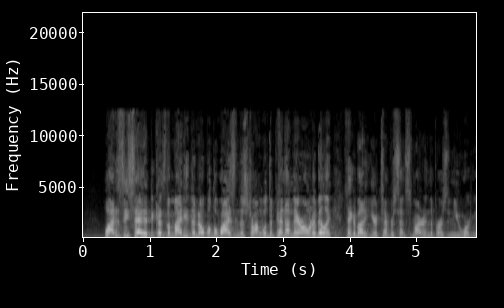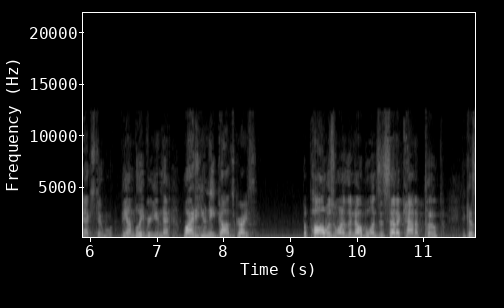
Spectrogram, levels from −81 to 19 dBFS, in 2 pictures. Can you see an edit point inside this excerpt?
no; 0 cuts

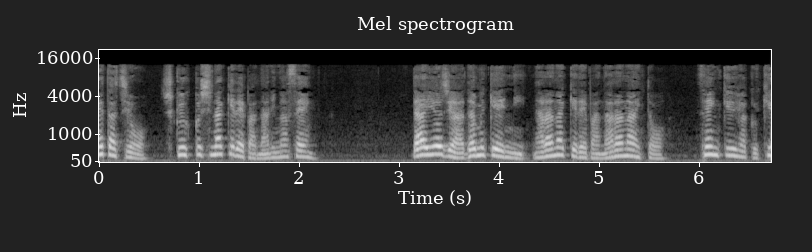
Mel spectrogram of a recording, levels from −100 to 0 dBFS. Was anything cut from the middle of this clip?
no; 0 cuts

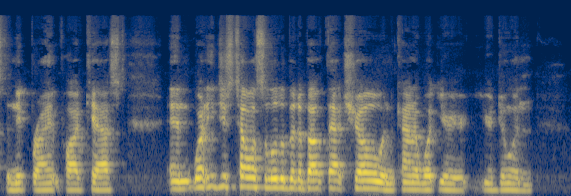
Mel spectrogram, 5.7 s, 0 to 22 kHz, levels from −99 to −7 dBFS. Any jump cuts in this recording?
no; 0 cuts

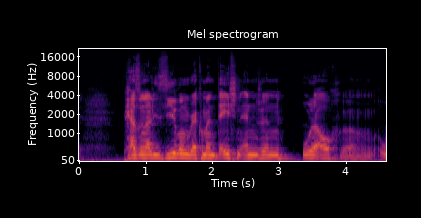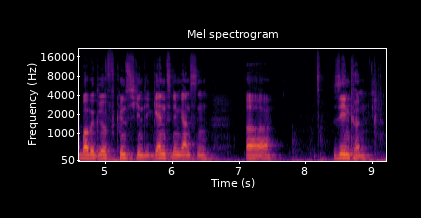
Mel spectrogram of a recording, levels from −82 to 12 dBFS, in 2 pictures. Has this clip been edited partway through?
no; 0 cuts

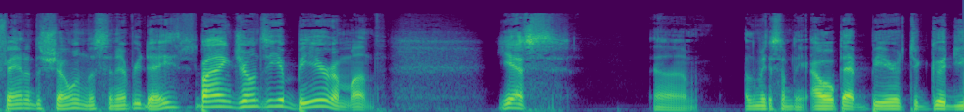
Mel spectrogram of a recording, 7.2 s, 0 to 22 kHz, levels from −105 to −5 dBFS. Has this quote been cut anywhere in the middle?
yes; 3 cuts; at 1.5 s, 5.8 s, 6.3 s

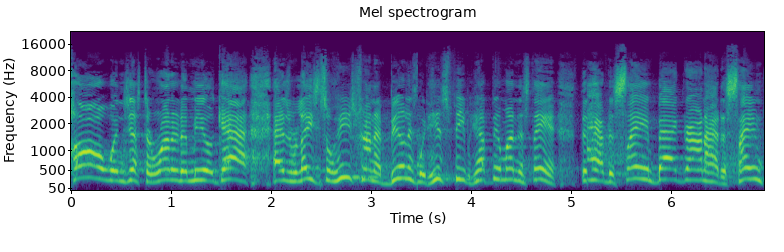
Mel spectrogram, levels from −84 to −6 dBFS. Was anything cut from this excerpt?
yes; 3 cuts; at 2.5 s, 3.5 s, 5.2 s

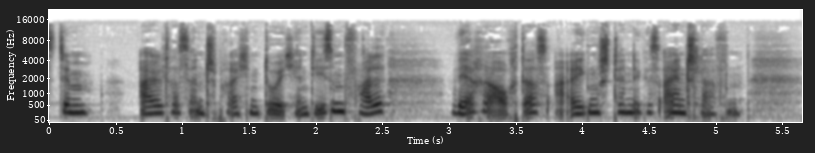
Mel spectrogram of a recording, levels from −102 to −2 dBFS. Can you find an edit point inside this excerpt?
no; 0 cuts

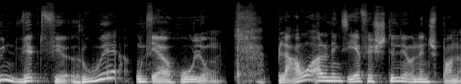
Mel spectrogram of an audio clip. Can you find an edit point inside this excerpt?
yes; 1 cut; at 1.5 s

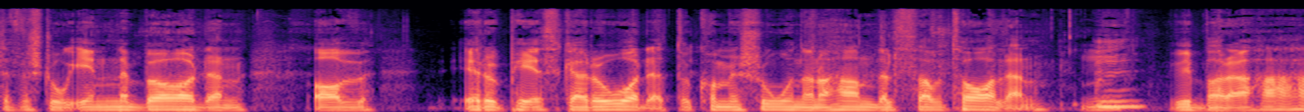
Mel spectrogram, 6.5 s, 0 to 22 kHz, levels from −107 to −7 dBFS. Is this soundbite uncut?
yes; 0 cuts

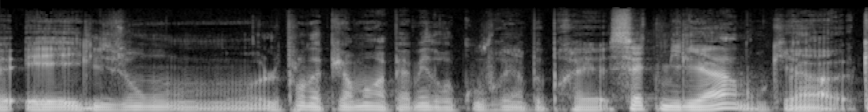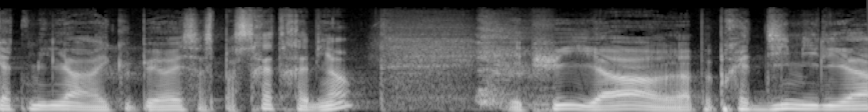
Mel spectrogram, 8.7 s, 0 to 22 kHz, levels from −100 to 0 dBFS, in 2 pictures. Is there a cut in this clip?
no; 0 cuts

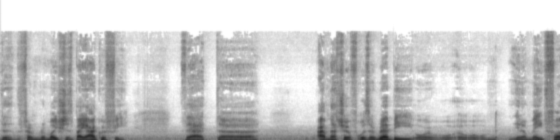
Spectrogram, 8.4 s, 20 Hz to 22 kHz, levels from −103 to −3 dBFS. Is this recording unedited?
yes; 0 cuts

